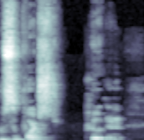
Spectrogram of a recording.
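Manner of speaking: ordinary talk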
